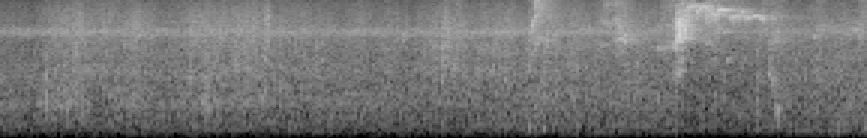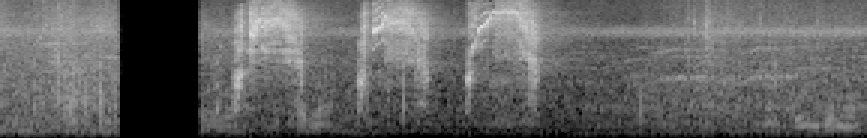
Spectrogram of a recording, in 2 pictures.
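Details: Monkey; infant distress call; baby calling its mother for help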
